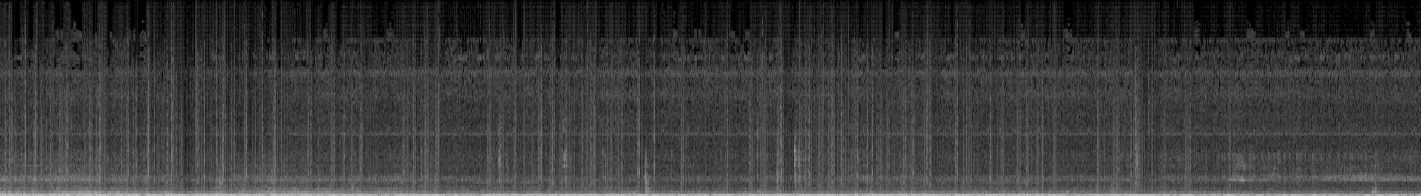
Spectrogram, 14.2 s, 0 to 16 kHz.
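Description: Mitsubishi 3000GT VR-4's twin-turbo V6 heard from inside the cabin as the car slows at low speed. The engine note drops in pitch in the first second and then settles into a steady low rumble.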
